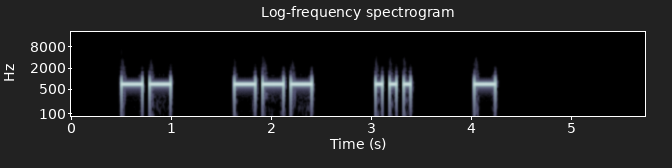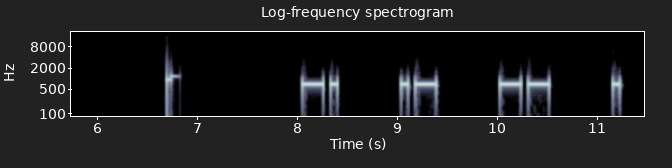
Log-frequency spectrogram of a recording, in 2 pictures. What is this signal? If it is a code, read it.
Morse code, heard as a keyed tone, about 17 wpm, spaced as for 10 wpm, 700 Hz. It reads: MOST NAME
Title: 3x Character Spacing - Top 200 Words - 17wpm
